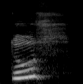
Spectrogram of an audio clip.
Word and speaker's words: tous: ils sont tous arrivés, tous on prononce le S parce que ça se réfère à un nom déjà cité au pluriel, les garçons qui sont arrivés. Alors en somme vous prononcez le s de tous quand il se réfère à quelque chose à un nom au pluriel masculin.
